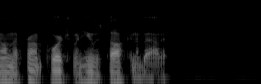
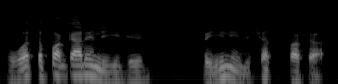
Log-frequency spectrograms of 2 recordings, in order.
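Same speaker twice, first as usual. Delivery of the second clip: ordinary talk, nothing marked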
